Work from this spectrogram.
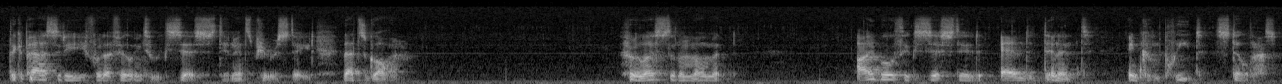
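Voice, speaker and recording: Audio drama, male actor, low-voiced and slow: a shaken, apologetic witness giving hushed, halting testimony of an ordeal. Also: a little hiss or hum, heavily acted. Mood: reflective. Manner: halting, hushed, breathy pauses, reflective. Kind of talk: intimate first-person audio drama monologue. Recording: roomy echo with music bed. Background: music.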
